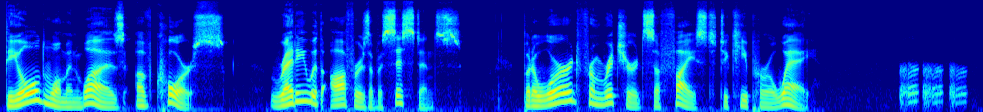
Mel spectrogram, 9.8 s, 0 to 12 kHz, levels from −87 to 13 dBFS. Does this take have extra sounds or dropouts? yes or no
yes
